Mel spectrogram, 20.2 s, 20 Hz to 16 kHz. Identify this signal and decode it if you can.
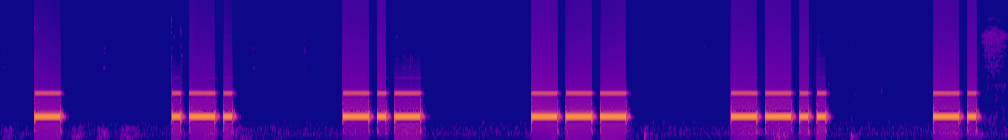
Morse code, heard as a keyed tone, about 7 wpm, 660 Hz. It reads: T R K O Z N
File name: jh8cbh / 2021cw / cw17a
